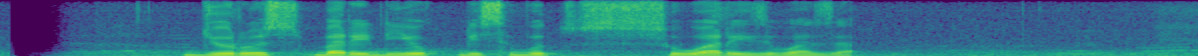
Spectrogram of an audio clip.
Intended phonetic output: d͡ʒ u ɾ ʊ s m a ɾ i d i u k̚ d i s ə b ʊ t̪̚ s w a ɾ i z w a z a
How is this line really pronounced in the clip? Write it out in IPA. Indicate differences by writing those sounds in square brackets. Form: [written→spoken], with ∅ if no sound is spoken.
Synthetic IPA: d͡ʒ u ɾ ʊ s [m→b] a ɾ i d i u k̚ d i s ə b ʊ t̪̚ s [w→u] a ɾ i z w a z a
